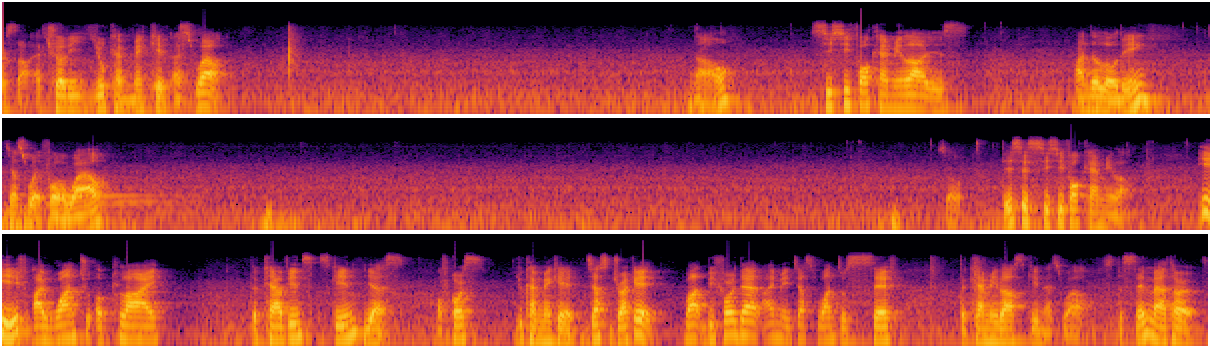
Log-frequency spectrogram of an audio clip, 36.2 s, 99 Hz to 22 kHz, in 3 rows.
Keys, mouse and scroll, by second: 7.1 click, 9.8 click, 11.8 click, 20.6 scroll down 1, 21.4 click, 21.8 x, 22.2 click, 22.2 x, 22.7 c, 23.0 click, 23.5 scroll down 3, 23.9 x, 23.9 click, 28.2 c, 28.3-29.3 drag, 29.5 scroll up 1, 29.5 click, 35.6 click.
